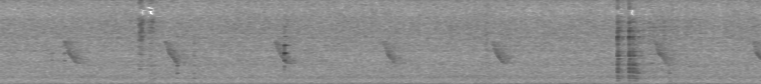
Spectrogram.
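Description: A bird chirping, short high falling chirps about once a second, over a steady low hum. There are a few sharp clicks, the loudest about six seconds in.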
